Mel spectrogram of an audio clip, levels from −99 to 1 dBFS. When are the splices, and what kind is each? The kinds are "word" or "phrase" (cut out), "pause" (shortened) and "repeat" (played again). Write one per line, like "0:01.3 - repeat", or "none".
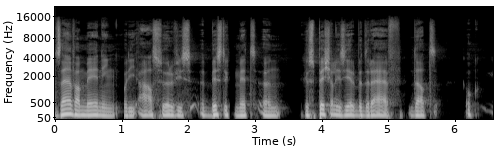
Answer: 0:01.0 - word
0:02.6 - phrase
0:05.2 - pause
